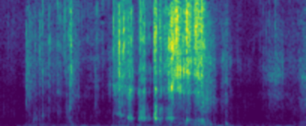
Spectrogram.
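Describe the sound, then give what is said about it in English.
Sturdy, intact foreign-made Lay's potato chips crunch crisply as they are bitten and chewed: a few sharp bursts build to a denser crunch in the middle, then trail off into faint chewing with no talk. “Foreign Lay's much sturdier than American Lay's. The chip itself.”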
